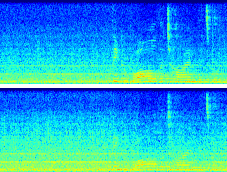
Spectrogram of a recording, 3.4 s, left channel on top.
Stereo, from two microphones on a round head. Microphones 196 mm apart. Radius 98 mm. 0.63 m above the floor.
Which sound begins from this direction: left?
A woman speaking, at 1.7 s.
